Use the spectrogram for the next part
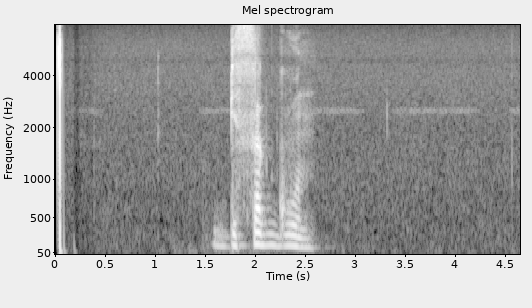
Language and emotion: Russian, angry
